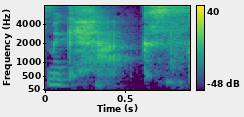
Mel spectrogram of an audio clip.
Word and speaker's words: macaques: I'm saying that wrong. I was saying macaques, but it's macaques, isn't it? – It's macaques.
